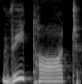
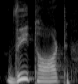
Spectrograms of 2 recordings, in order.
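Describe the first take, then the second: No difference in how they are said.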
